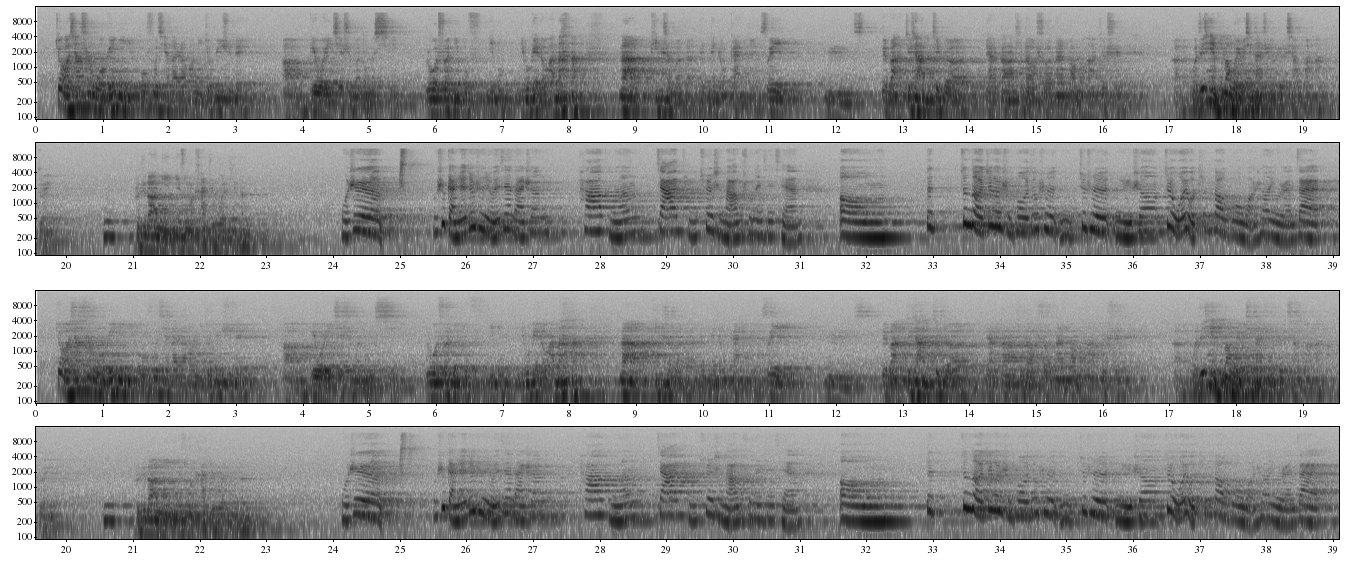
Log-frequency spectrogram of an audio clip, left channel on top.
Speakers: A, on the left (about 75°); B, on the left (about 40°).
A: 就好像是我给你我付钱了，然后你就必须得啊、呃给我一些什么东西。如果说你不付你不你不给的话，那 <laughs> 那凭什么的那那种感觉？所以嗯，对吧？就像这个，就像刚刚提到说男方的话，就是。呃，我之前也碰到过有一些男生有这个想法了，对，
B: 嗯，
A: 不知道你你怎么看这个问题呢？
B: 我是 <tsk> 我是感觉就是有一些男生，他可能家庭确实拿不出那些钱，嗯，但真的这个时候就是你就是女生，就是我有听到过网上有人在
